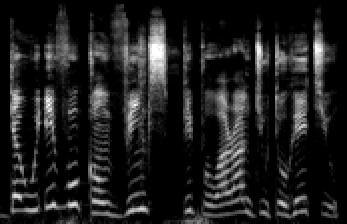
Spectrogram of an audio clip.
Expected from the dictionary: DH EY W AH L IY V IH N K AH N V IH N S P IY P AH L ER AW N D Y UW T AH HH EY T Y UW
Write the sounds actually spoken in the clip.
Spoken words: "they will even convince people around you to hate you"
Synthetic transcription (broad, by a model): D EY W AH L IY V IH N K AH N V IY N S P IY P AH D AW N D Y UW T AH HH EY T Y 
